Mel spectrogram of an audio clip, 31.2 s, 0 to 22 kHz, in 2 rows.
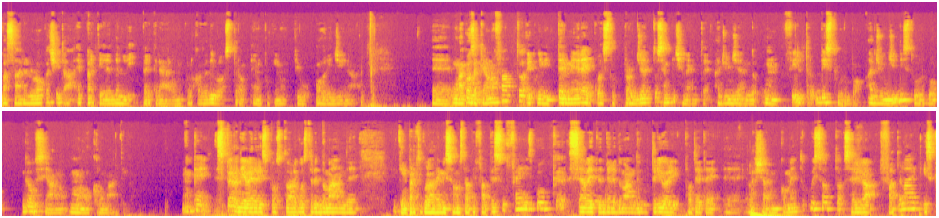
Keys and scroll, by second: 7.3 alt+shift+super+e.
